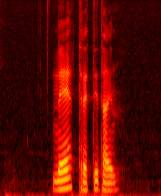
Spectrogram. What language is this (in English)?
Norwegian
